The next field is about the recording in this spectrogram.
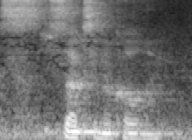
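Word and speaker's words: succinylcholine: And how do you pronounce it again? Sucks in a colon.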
